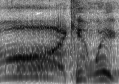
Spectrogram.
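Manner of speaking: slow, eager groan. Explaining groans of anticipation, the speaker demonstrates: eager groan. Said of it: "There's a bit of groaning".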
